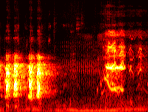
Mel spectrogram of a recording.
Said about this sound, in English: Sounds like a horror movie. That's Duck Dynasty. That's duck calls.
